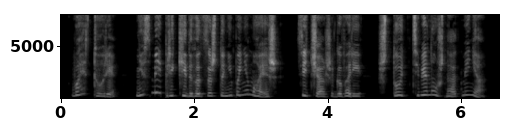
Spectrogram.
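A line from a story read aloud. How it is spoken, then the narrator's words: Exclaimed. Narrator (Russian): Воскликнула она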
